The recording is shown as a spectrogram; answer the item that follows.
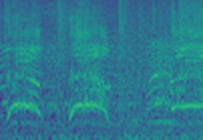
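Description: Three loud shouts, each rising then falling in pitch, over background music.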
